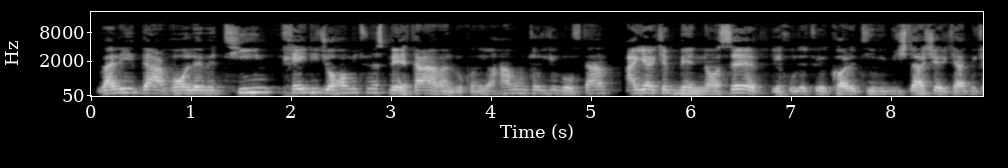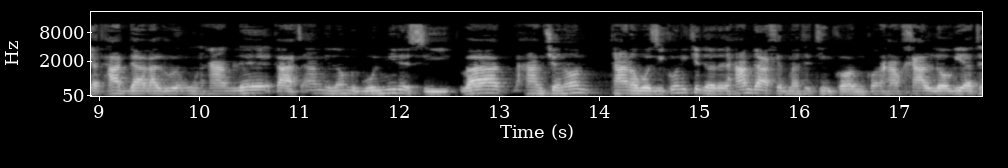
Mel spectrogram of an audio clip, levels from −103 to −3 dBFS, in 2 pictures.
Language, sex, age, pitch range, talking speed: Persian, male, 20-39, 135-175 Hz, 170 wpm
